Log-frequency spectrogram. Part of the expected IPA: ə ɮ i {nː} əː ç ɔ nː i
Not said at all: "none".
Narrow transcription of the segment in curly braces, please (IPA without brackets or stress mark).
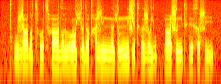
nː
